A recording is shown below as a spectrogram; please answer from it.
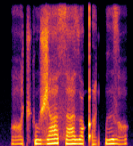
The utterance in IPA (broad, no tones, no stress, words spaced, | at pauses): ɔ̤t͡ʃʼu ʒa θaðuqʼi̤ k͡pɯðɔ̤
